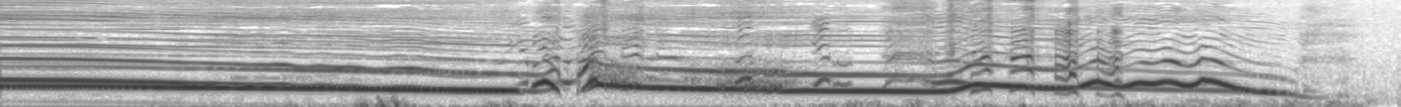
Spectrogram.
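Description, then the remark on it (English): People standing on top of a peak howl like wolves in one long, loud, sustained cry that slowly slides downward, wavering and breaking into yips near the end before fading out. “Oh yeah, we howled. And howled.”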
